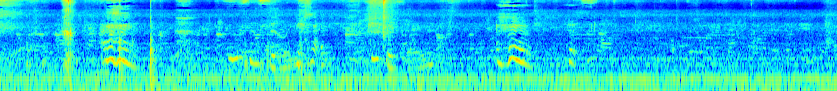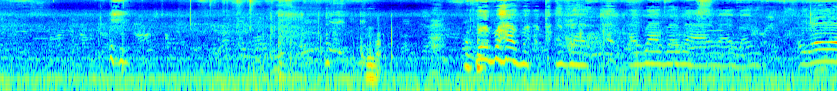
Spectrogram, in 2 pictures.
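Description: A baby giggles and squeals up close.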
